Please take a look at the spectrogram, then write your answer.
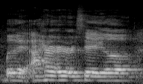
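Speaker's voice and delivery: usual speaking voice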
